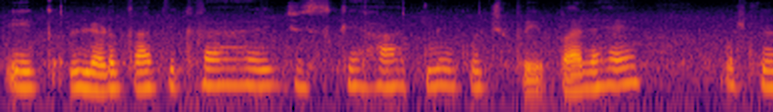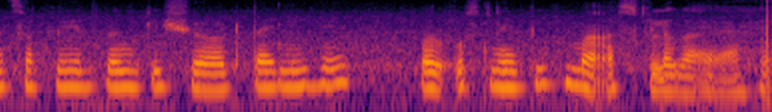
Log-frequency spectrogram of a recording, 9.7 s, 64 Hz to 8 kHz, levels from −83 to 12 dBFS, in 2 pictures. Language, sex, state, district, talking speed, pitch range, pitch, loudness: Hindi, female, Haryana, Jhajjar, 150 wpm, 185-205 Hz, 190 Hz, -19 LUFS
